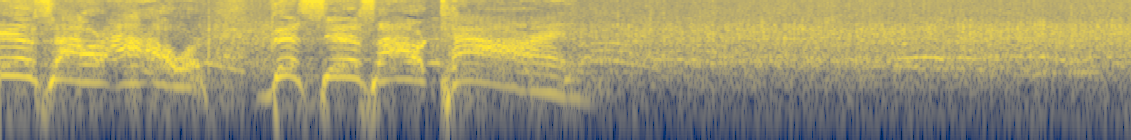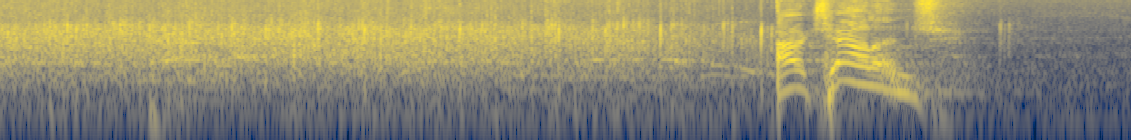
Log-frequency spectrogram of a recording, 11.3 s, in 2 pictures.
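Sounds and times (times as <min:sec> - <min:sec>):
audience clapping hands: 0:00.0 - 0:10.0
speech: 0:00.2 - 0:03.2, 0:09.5 - 0:10.5.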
